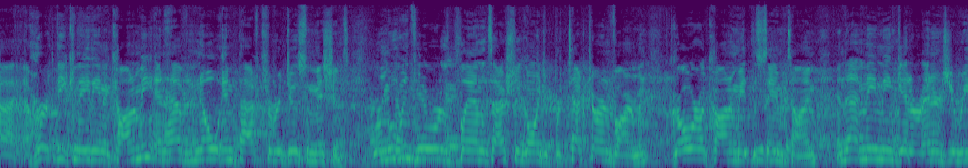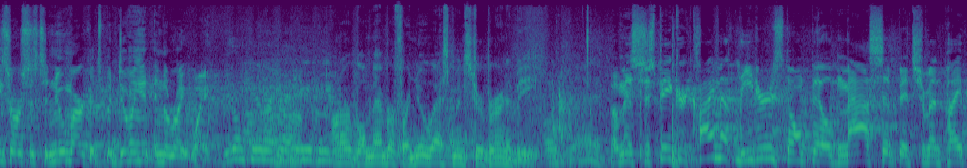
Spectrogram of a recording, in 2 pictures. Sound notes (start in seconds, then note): none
